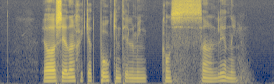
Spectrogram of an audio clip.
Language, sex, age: Swedish, male, 19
